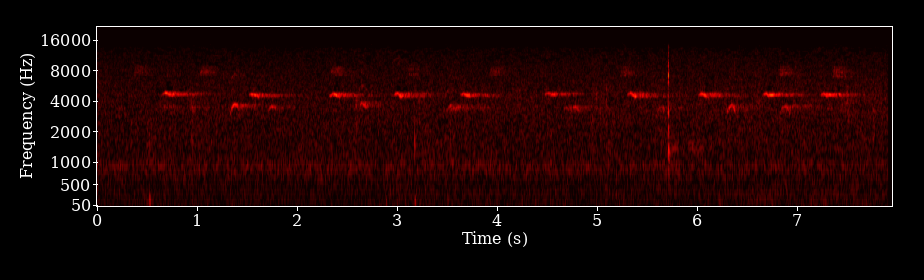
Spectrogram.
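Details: Several Red-flanked bluetails calling on 30 November 2014, recorded on a Canon PowerShot SX60 HS: a quick series of thin, high whistled notes, some followed by slightly lower echoing notes, repeated every half second or so, with one sharp click and low ambient noise.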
